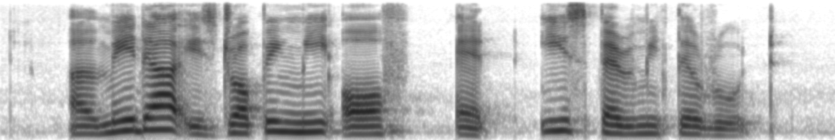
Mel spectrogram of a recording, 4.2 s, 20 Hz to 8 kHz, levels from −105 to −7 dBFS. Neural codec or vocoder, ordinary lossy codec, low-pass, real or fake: codec, 16 kHz, 16 kbps, FunCodec, trained on Chinese and English, 50 frames a second; none; 7.2 kHz; fake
